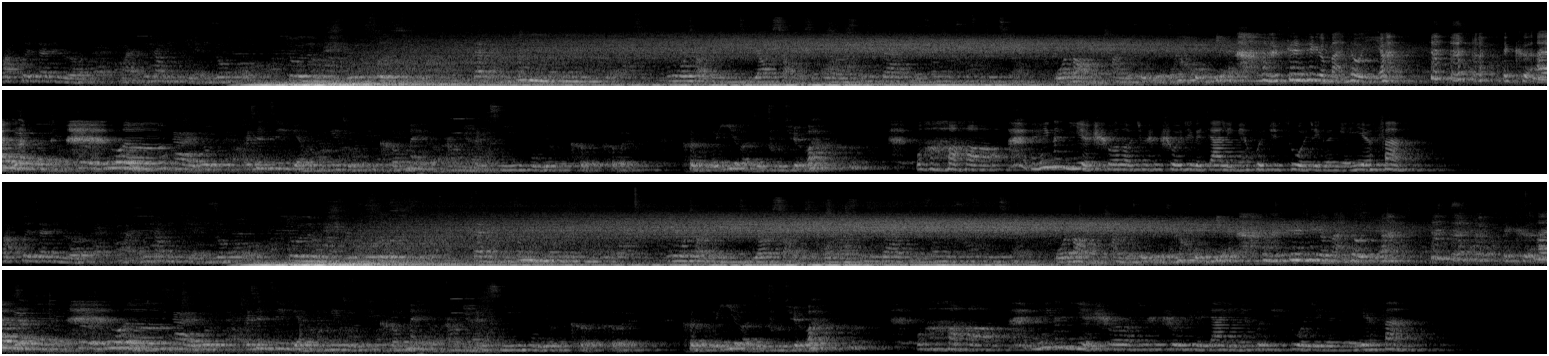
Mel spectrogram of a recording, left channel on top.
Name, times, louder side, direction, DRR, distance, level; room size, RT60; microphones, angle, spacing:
voice 1, 0.0-4.3 4.7-5.5 5.9-6.2 6.6-12.4 14.7-14.8 15.3-21.7 22.3-24.0 24.4-24.5, right 1 dB, 5° left, -3 dB, 0.6 m, -39 dB
sound 1, 0.6-20.4, right 1 dB, 50° right, 0.7 m, -50 dB
sound 2, 2.3-14.1, equal, 65° right, 1.0 m, -29 dB
voice 2, 5.1-5.9 12.3-14.0 14.3-15.7 16.1-17.1 24.3-29.5, left 3 dB, 70° left, 5 dB, 0.4 m, -37 dB
5.1 x 2.3 x 2.6 m, 1.2 s
head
